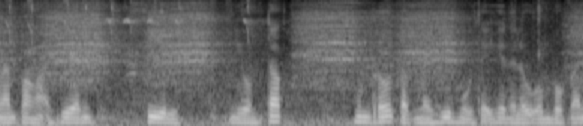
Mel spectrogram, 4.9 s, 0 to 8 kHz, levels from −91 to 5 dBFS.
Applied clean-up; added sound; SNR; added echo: none; Bird vocalization, bird call, bird song; 10 dB; none.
